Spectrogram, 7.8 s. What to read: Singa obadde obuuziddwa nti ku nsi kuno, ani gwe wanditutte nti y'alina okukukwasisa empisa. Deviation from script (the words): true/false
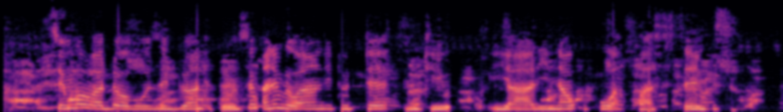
true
